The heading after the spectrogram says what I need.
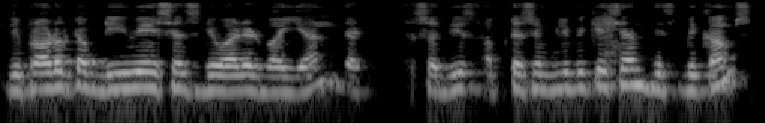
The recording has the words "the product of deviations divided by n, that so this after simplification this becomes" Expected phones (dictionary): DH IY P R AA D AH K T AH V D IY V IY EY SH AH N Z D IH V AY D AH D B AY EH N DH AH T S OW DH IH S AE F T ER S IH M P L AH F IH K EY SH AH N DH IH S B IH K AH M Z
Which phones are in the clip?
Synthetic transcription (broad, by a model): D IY P R AA D AH K T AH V D IY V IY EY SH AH N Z D IH V AY D AH D B AY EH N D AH T S OW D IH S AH P T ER S IH M P L AH F IH K EY SH AH N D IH S B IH K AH M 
